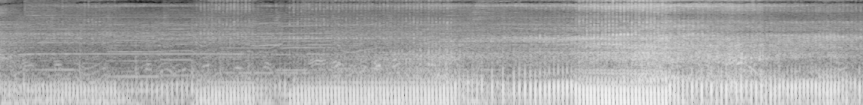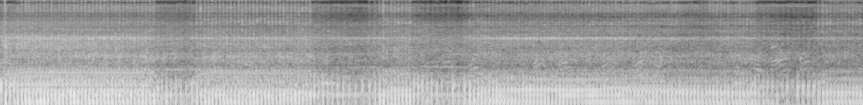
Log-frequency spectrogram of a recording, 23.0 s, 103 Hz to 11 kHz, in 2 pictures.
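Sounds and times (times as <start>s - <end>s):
engine running and revving: 0.0s - 23.0s.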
